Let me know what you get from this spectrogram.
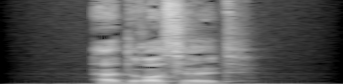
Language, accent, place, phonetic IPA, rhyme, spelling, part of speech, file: German, Germany, Berlin, [ɛɐ̯ˈdʁɔsl̩t], -ɔsl̩t, erdrosselt, verb, De-erdrosselt.ogg
- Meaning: 1. past participle of erdrosseln 2. inflection of erdrosseln: third-person singular present 3. inflection of erdrosseln: second-person plural present 4. inflection of erdrosseln: plural imperative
